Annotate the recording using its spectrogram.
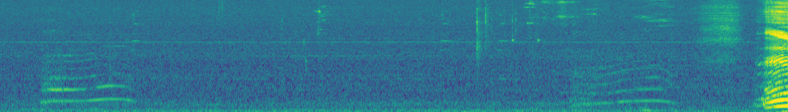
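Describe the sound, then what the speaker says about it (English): A domestic cat gives two faint, drawn-out meows several seconds apart against quiet room tone, followed by a brief louder rustle at the end. "And it looks like my cat has decided to join."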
